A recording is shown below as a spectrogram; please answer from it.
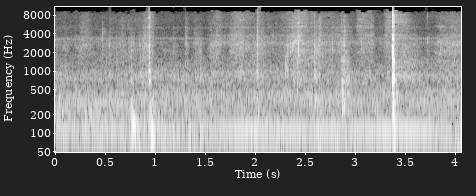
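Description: Lid of an ICECO JP40 12 V fridge-freezer being lowered and shut, with a couple of light knocks about a second in and one sharp latch click near the end. The click is the sign that the lid has latched shut.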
